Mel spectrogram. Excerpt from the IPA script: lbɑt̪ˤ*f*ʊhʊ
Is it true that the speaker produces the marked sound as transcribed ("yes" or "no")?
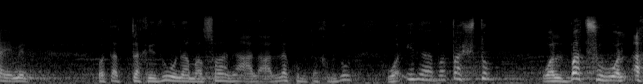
no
